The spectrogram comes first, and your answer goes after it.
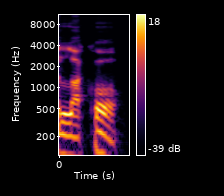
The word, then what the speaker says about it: l'accord: إذا l'accord à la fin دي. هذا الدي هنا ما كنطقوش، حنا كنكتبوه ولكن ما كيتنطقش. هادشي علاش كنقولوا حنا ميت يعني ساكن. إذا لاكور.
